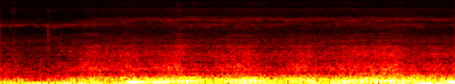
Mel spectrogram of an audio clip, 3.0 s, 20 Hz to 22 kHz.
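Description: A 1997 Ford F-350 truck with a failing transmission revs its engine at high RPM, a steady loud low drone held close for a few seconds with no voices.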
